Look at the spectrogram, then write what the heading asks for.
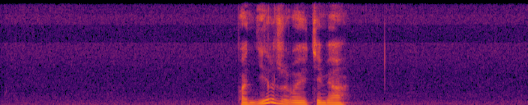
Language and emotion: Russian, neutral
